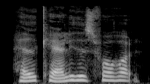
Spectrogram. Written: had-kærligheds-forhold

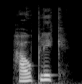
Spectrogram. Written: havblik

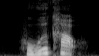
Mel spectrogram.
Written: hovedkrav

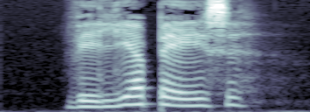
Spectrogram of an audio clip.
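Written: vælgerbase

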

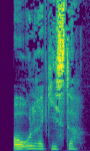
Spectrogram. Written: orgelregister

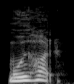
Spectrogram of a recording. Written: modhold

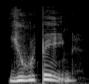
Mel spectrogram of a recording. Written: hjulben

